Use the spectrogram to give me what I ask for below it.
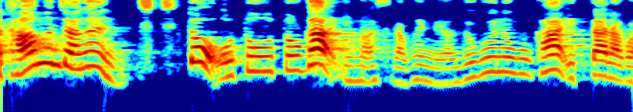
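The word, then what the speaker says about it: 父: 다 치츠테토에 나오는 치이기 때문에 발음이 쉽지 않습니다. 연달아 나오기 때문에 이렇게 약간 훅 치고 이렇게 복싱해서 이렇게 치고 칙칙, 이 바로 그 느낌이에요. 그 소리가 나도록 치치라고 하면 일본어로 아버지가 됩니다.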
